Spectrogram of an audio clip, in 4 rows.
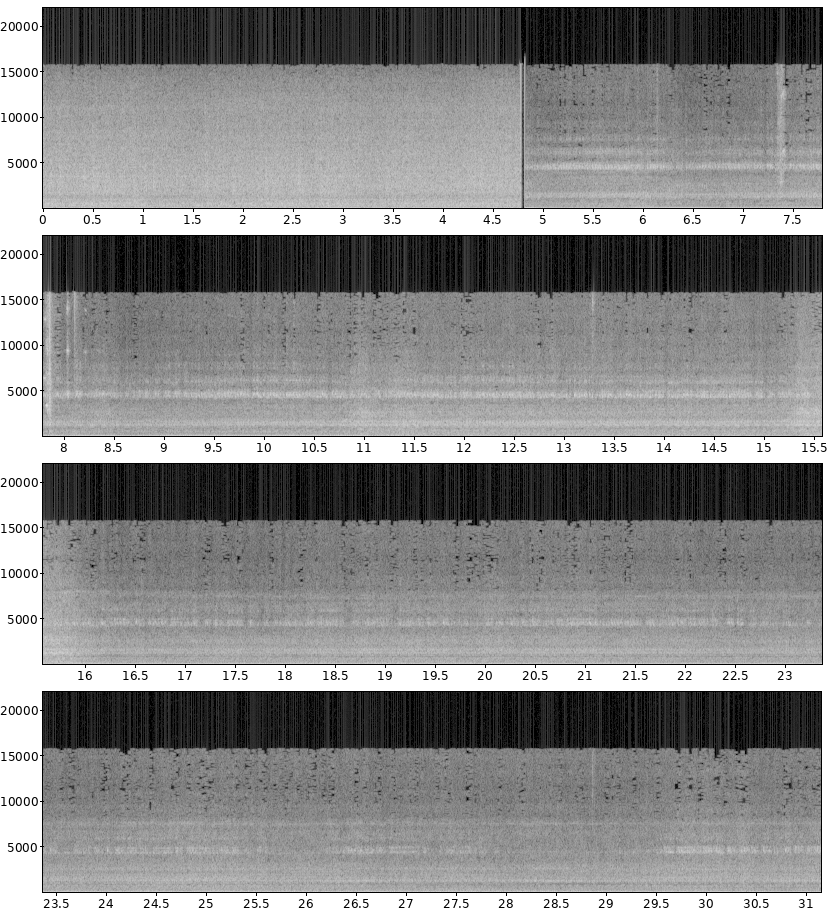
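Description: Farm machinery running, heard from inside the cab. At first a combine harvester is shelling corn, a steady noise spread across all pitches. After abrupt changes at about 5 and 16 seconds, a tractor engine runs on at a steady pitch.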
